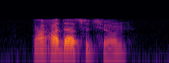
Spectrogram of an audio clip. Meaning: sentence
- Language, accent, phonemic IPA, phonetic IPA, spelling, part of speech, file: Armenian, Eastern Armenian, /nɑχɑdɑsuˈtʰjun/, [nɑχɑdɑsut͡sʰjún], նախադասություն, noun, Hy-նախադասություն.ogg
